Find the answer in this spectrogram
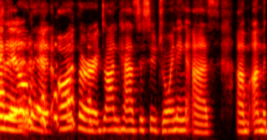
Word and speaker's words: Cazedessus: Don, did I pronounce that correctly? You got it. Nailed it. author Don Casdue joining us um on the good word this week and for this episode.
